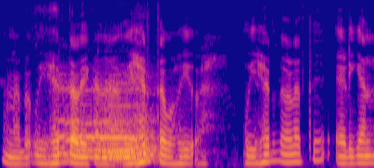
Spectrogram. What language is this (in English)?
Santali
